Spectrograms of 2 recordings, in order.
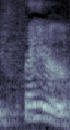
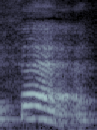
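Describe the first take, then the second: First: "Fair" with a full hard American r at the end; "Fair" the way you'd say it at the state fair, r sounded; "Fair" with the r clearly rolled into the end, a little louder. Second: "Fair" with no r, an open British "fah" ending; "Fair" as "feh-ah" with the r left off; "Fair" with a non-rhotic British ending; dropped r. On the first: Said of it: "like we're going to the state fair". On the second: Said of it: "drop the R and pretend you're British". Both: Shown as a demonstration.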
